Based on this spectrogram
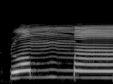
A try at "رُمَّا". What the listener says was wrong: نہیں پھر غنہ نہیں غنہ آپ نہیں کرتے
